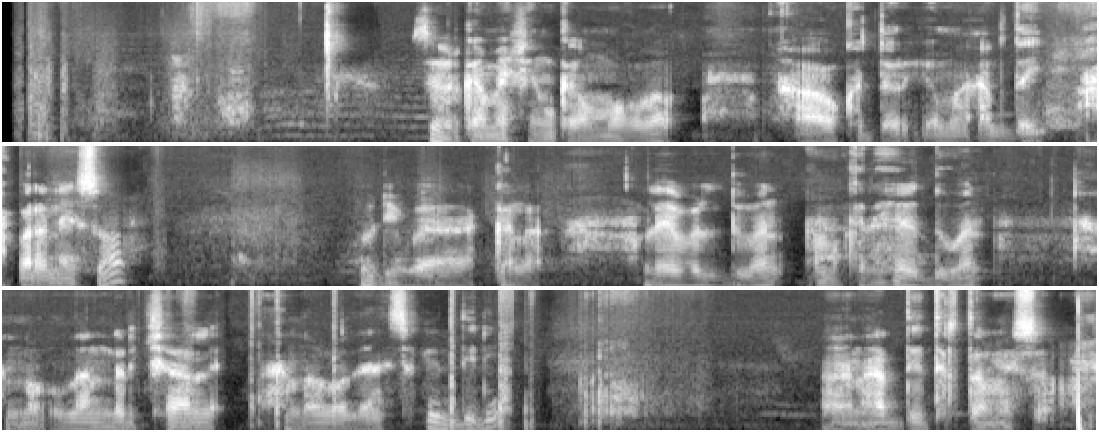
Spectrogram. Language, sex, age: Somali, male, 25-35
